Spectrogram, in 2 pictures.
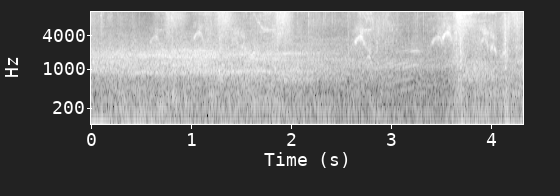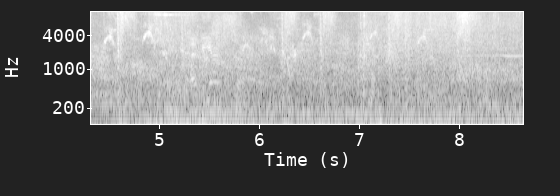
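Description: Magic spells crackle and zap in quick bursts.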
